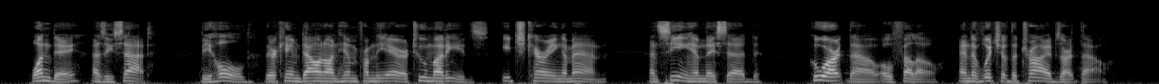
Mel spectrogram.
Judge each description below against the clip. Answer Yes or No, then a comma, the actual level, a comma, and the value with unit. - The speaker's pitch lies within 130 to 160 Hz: Yes, medium, 140 Hz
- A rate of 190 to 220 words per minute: Yes, average, 195 wpm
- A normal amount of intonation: Yes, average, 3.3 semitones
